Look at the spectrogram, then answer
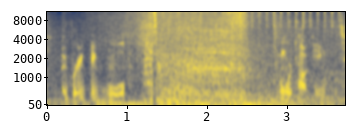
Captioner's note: snarling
